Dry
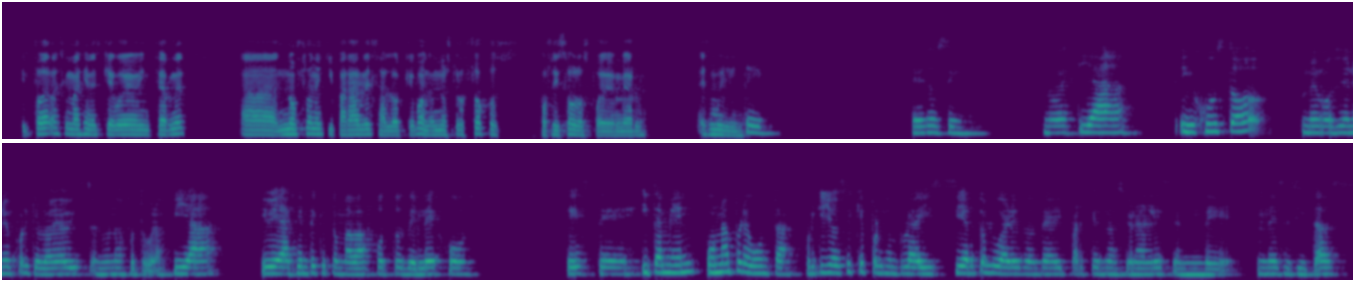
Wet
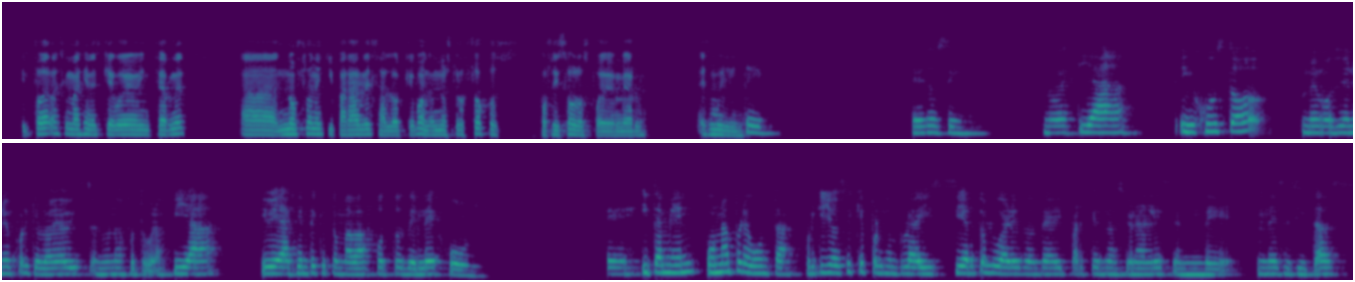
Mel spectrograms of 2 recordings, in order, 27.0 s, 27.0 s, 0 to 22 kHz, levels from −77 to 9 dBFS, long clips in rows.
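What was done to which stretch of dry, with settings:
0:17.84: tape stop 1.73 s

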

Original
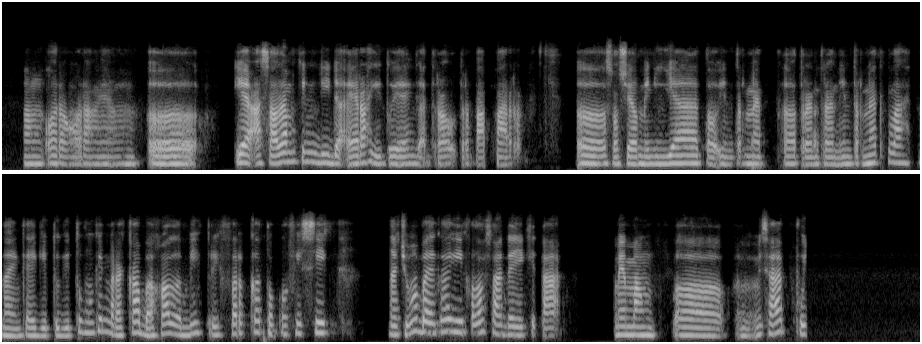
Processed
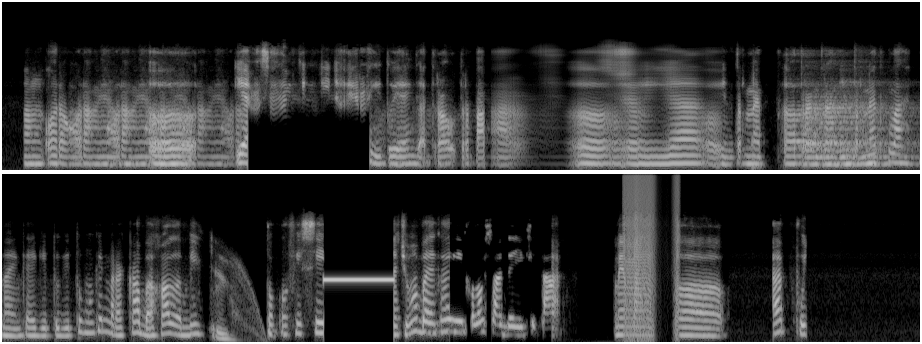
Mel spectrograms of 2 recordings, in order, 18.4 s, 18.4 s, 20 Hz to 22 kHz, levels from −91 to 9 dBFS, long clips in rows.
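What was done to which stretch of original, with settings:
0:00.67–0:01.13: delay throw 380 ms, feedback 70%, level −0.5 dB
0:02.46–0:03.69: Butterworth high-pass 2,000 Hz 72 dB per octave
0:04.90–0:07.21: spectrum smeared in time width 120 ms
0:07.87–0:08.55: thrown reverb, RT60 2.3 s, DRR 0 dB
0:09.19–0:10.54: high-frequency loss of the air 440 metres
0:11.07: tape stop 0.77 s
0:12.40–0:13.11: beep over 1,670 Hz −13 dBFS
0:13.66–0:14.69: spectral envelope exaggerated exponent 3
0:15.39–0:15.95: compressing power law on the bin magnitudes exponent 0.19
0:16.46–0:16.90: fill with room tone

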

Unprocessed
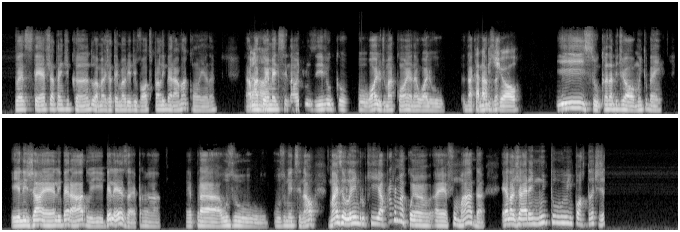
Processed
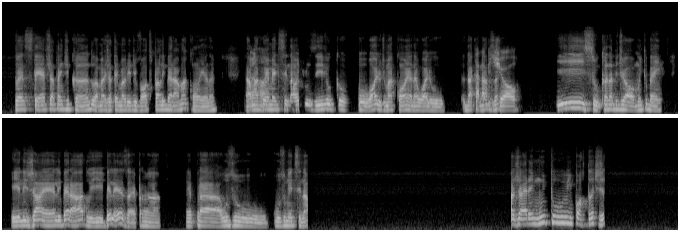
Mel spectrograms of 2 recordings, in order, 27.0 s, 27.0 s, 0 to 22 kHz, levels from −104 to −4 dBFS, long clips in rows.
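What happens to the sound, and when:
0:19.63–0:23.71: fill with room tone
whole clip: low-shelf EQ 92 Hz −9 dB; downward compressor 6 to 1, threshold −27 dBFS; parametric band 7,400 Hz −13 dB 1.4 octaves; level −6 dB

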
